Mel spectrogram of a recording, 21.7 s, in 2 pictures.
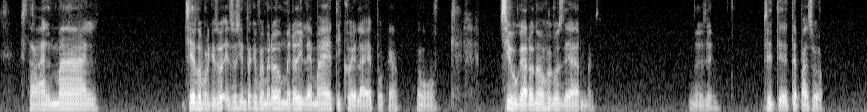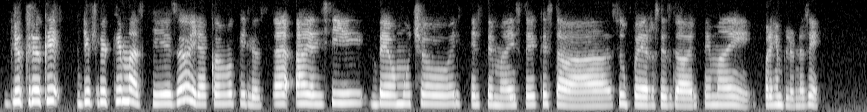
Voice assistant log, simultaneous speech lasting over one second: none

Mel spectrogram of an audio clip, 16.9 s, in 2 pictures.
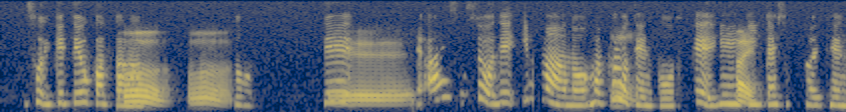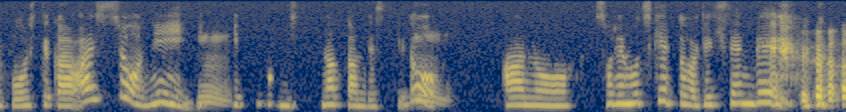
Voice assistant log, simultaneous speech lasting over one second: none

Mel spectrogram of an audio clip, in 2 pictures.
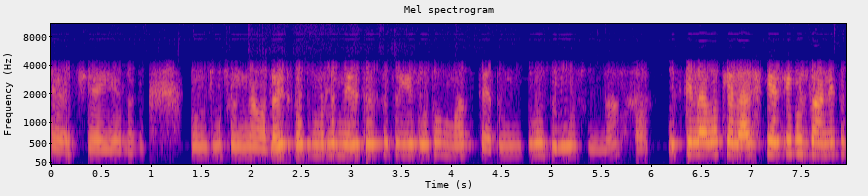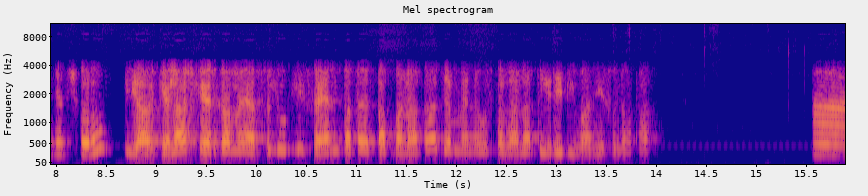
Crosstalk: none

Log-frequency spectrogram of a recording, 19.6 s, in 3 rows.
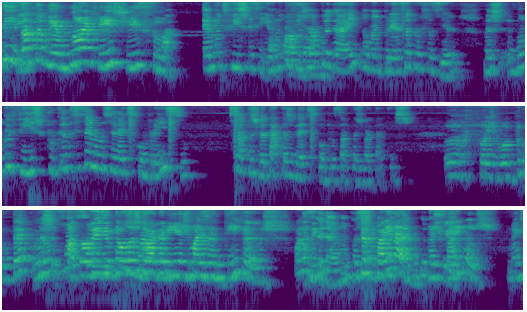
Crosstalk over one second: present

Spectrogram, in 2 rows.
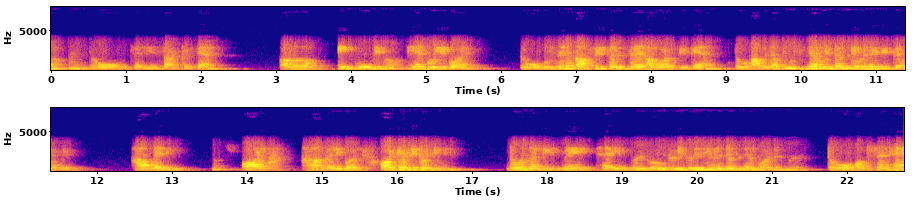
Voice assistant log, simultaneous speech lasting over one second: present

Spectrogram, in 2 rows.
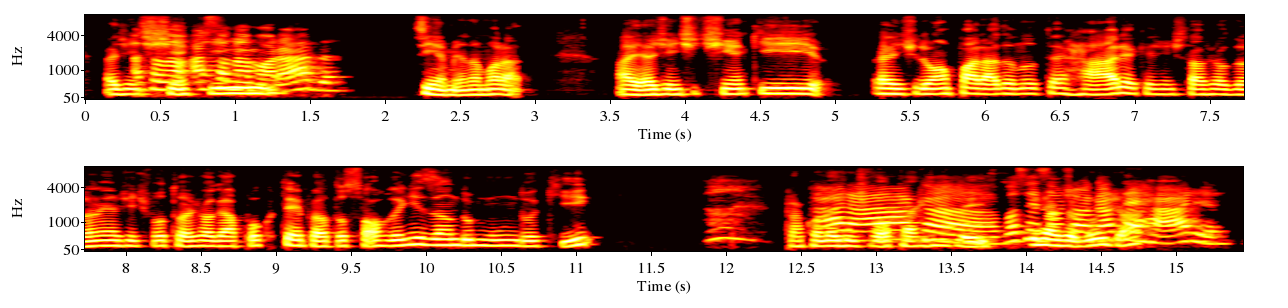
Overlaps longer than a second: present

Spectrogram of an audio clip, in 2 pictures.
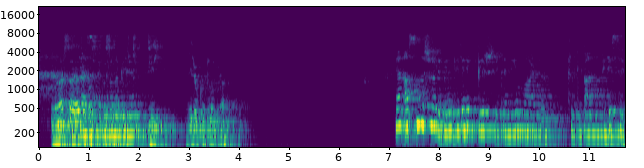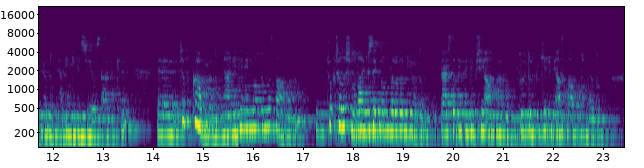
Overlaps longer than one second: present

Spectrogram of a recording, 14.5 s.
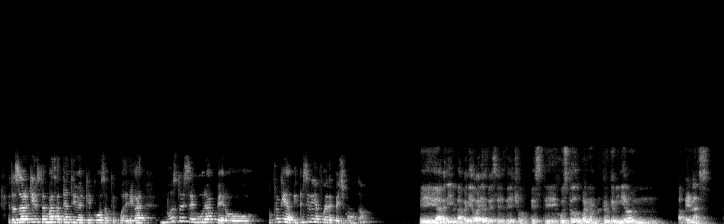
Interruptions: none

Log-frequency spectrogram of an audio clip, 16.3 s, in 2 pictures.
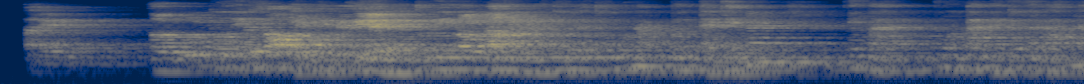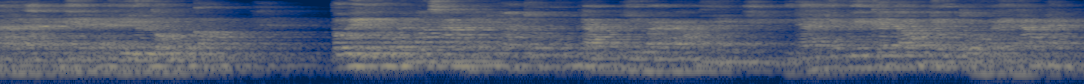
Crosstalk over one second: present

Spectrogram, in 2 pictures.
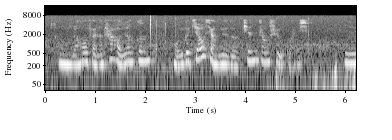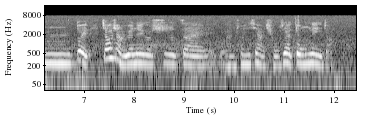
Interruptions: none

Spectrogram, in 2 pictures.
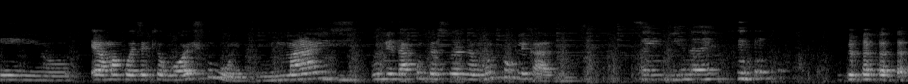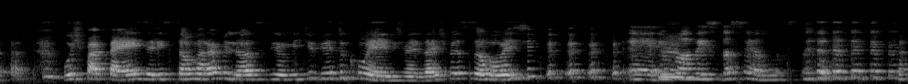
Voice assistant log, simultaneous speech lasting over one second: none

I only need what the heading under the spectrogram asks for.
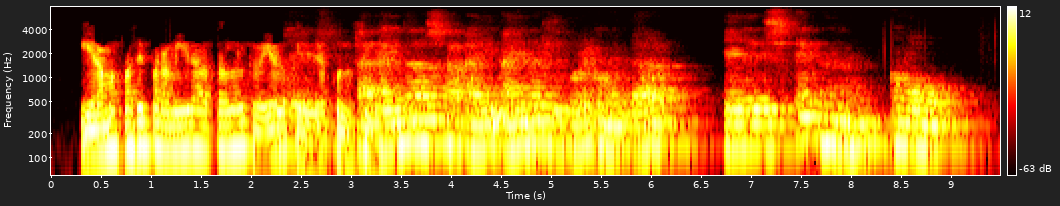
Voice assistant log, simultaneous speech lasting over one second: none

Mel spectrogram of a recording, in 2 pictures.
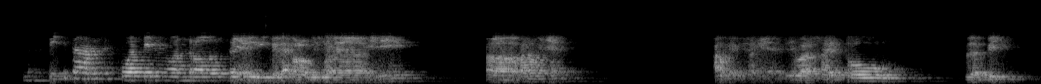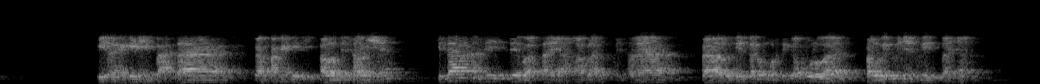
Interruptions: present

